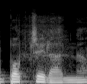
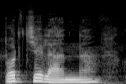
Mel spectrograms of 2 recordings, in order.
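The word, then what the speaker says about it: porcellana: Bah, à l'origine, porcelana, je ne sais pas prononcer moi, l'italien, c'est pas mon truc, c'est porcelana qu'on dit ? – Oui, porcelana.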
